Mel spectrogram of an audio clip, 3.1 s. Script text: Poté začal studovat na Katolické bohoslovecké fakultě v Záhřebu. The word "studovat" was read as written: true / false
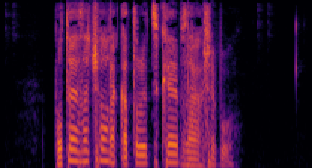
false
